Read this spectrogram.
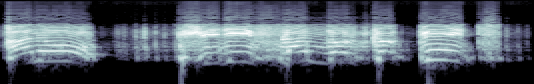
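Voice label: on fire, mood medium, French; War Thunder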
